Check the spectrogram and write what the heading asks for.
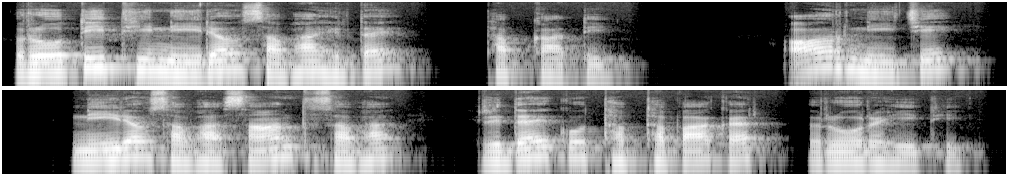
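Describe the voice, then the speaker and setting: Slow, deliberate male Hindi tutor. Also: medium pitch, a little mellow. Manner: reads a verse line, then explains it slowly in plain words. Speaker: Hindi literature teacher. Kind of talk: line-by-line poetry explanation lesson.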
